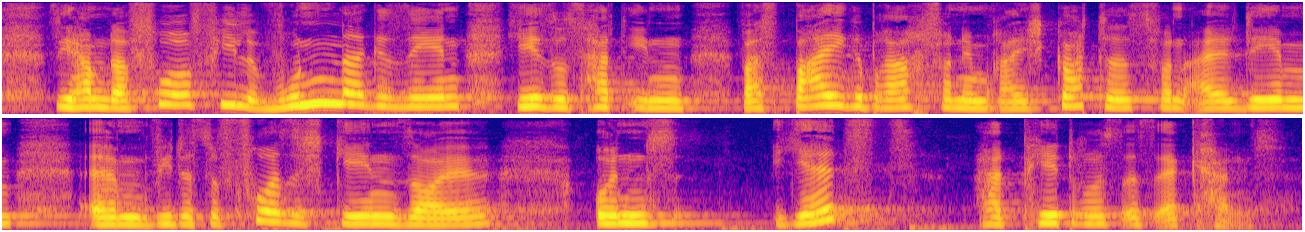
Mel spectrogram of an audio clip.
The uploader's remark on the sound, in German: Predigt im Rahmen des GreifBar+ Gottesdienstes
